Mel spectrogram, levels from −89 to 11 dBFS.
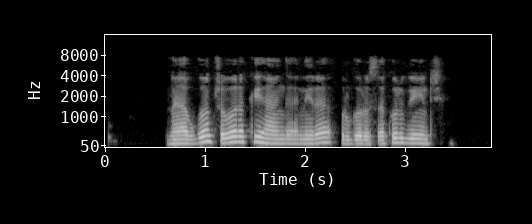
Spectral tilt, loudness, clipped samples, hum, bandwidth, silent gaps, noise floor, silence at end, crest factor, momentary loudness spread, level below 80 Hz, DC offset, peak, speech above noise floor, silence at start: -7.5 dB/octave; -17 LUFS; under 0.1%; none; 7.8 kHz; none; -74 dBFS; 0.5 s; 16 dB; 6 LU; -54 dBFS; under 0.1%; -2 dBFS; 57 dB; 0.65 s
